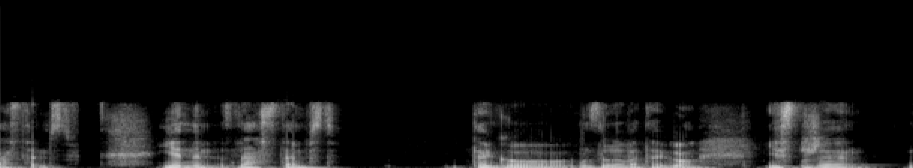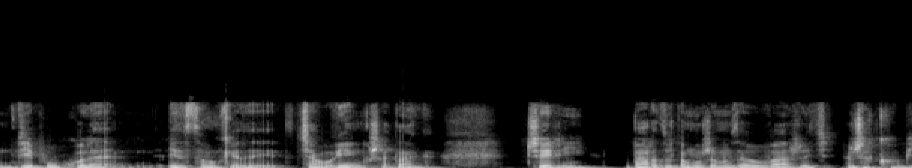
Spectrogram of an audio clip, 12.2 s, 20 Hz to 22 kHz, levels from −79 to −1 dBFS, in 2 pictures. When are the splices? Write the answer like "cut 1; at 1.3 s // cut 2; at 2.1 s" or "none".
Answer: cut 1; at 3.9 s // cut 2; at 5.3 s // cut 3; at 7.2 s // cut 4; at 7.6 s // cut 5; at 8.3 s // cut 6; at 10.6 s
